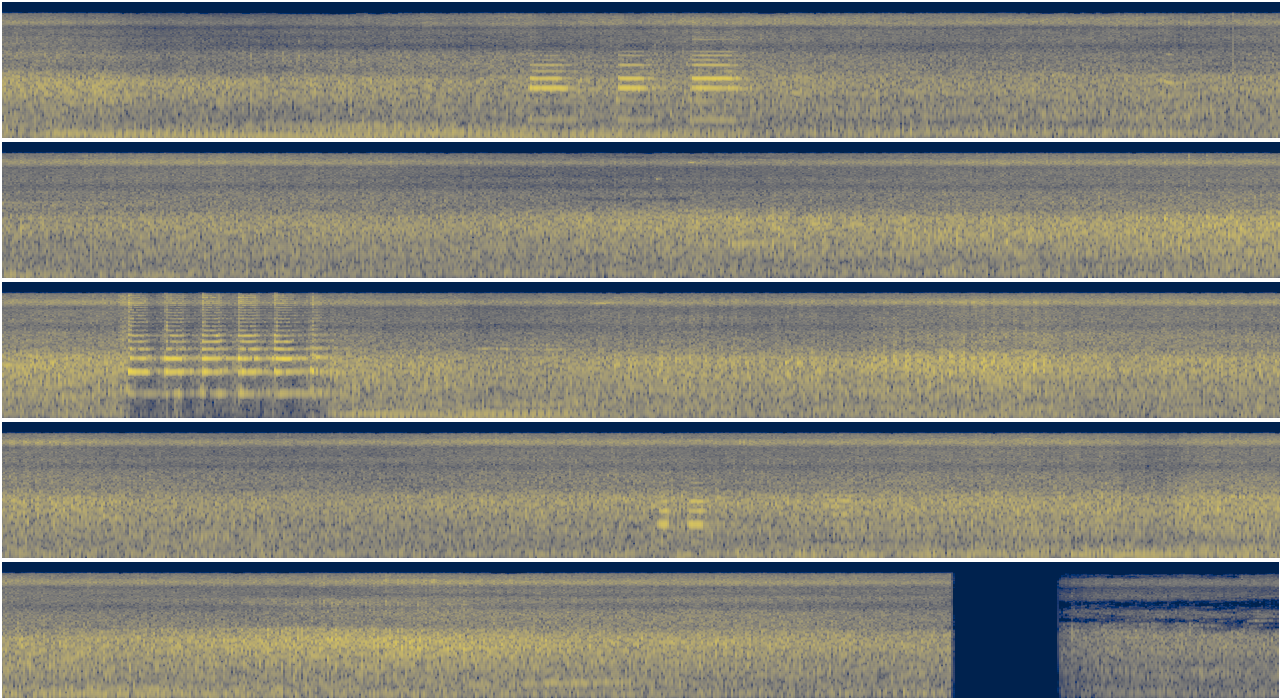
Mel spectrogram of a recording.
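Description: Traffic wading through a flooded road: vehicle engines running and water splashing under the wheels. A horn honks briefly about three seconds in, and a louder horn sounds in several quick toots about halfway through.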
